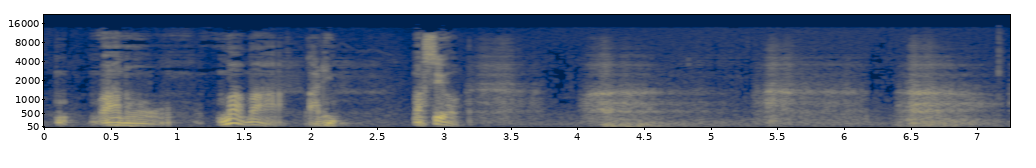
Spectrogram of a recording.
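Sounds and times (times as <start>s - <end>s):
speech: 0.4s - 3.5s
voice imitating heavy slow breathing: 2.4s - 7.2s.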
